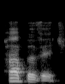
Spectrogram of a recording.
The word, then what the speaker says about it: Popovich: And I'm going to say Popovich. Is that how you pronounce it? That is correct. That's right. Silent H. There's a little accent mark.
